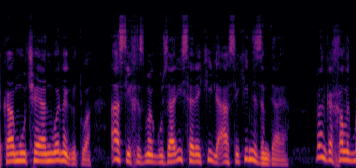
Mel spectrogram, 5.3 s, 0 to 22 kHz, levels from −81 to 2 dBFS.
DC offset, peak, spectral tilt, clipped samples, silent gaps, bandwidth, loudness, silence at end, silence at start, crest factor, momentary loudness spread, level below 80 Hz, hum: under 0.1%; -14 dBFS; -6 dB/octave; under 0.1%; none; 15.5 kHz; -30 LUFS; 0 s; 0.05 s; 14 dB; 12 LU; -70 dBFS; none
